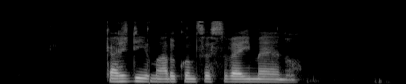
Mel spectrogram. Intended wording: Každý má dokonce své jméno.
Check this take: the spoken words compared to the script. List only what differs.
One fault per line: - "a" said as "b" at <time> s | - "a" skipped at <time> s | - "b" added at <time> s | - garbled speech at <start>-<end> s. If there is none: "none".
none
